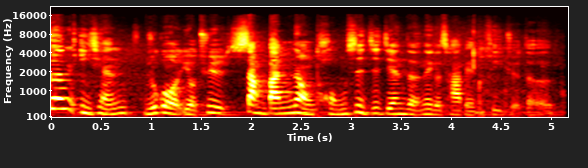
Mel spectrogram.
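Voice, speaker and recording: A woman at a moderate pace with hardly any pauses, ordinary pitch variation and big swings in loudness over noticeable background noise. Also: medium pitch for a woman. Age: 30s. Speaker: self-employed online language tutor. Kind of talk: casual chat.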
